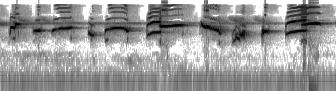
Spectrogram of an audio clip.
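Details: Competitive song of an Oriental magpie-robin: a rapid sequence of varied whistles, rising slurs and harsher, buzzy notes, delivered without pause.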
